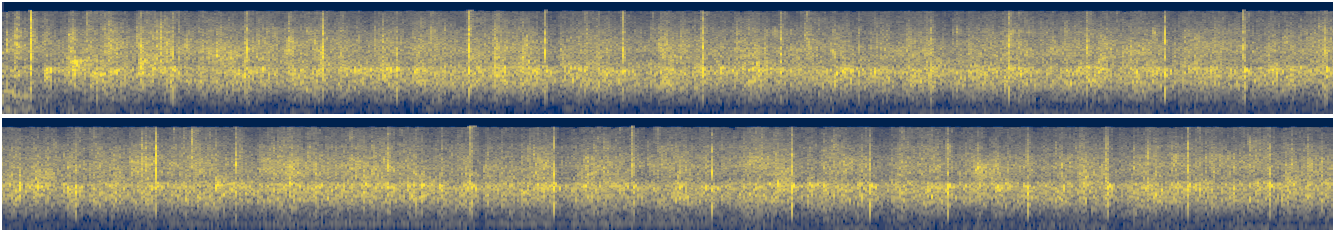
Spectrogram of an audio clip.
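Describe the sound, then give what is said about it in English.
A crowd applauds steadily and loudly for the full stretch, a dense wash of many hands clapping with a faint low hum beneath and no voices standing out. “Thank you everyone for being here today. I want to applaud.”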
